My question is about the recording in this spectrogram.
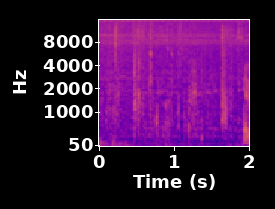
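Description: Faint footsteps of a person walking on dry grass and earth, a few soft scuffs against a quiet outdoor background.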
